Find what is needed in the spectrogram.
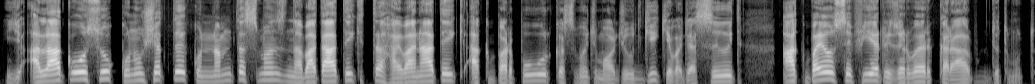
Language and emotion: Kashmiri, neutral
